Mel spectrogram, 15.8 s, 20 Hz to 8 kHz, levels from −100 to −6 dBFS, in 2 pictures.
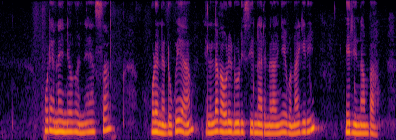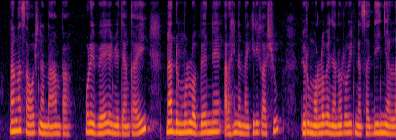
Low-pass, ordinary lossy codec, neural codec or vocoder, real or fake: none; none; none; real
